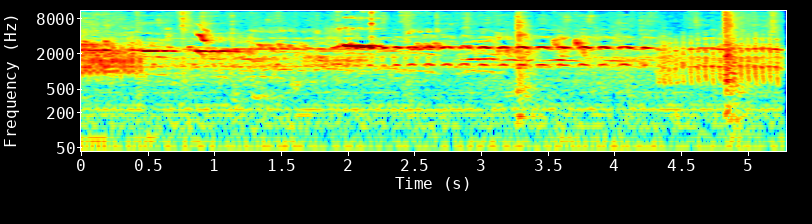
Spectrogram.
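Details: Waterslager canary singing a sustained rolling, bubbling tour with a level whistled tone running through it, faint and partly masked by steady background hiss.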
